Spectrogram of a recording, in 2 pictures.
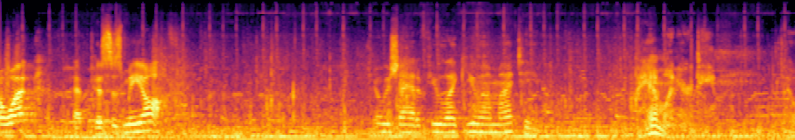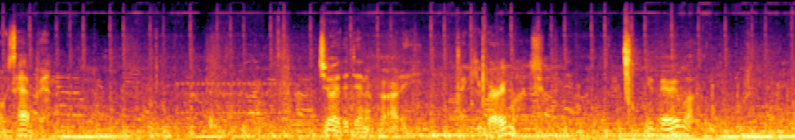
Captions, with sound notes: And you know what? That pisses me off. I wish I had a few like you on my team. Iamon your team. I always have been. Enjoy the dinner party. Thank you very much. (kisses) You're very welcome.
